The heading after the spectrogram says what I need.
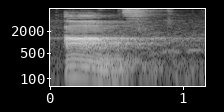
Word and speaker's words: arms: Okay, next, arms, A-R-M-S, R is silent. How to pronounce this? Arms. Okay, S is also pronounced as Z.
